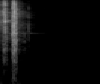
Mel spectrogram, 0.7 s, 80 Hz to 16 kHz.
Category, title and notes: Sound effects > Other mechanisms, engines, machines
Circuit breaker shaker-004
percusive, recording, sampling, shaker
